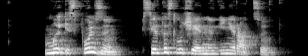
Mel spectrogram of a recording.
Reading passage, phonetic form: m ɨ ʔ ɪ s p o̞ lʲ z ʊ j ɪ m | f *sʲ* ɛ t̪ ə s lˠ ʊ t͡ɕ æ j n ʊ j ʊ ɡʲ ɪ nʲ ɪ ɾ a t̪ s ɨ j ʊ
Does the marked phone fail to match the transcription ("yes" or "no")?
no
